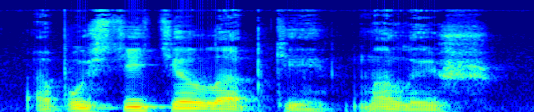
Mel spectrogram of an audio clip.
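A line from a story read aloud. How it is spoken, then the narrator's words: Quiet. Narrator (Russian): Магра тихо произнес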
